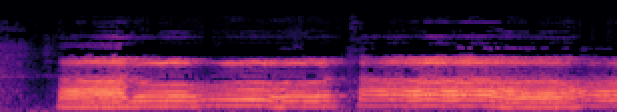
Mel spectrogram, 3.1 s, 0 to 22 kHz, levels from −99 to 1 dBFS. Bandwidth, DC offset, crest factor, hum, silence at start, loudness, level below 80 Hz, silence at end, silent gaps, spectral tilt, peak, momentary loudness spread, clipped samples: 11 kHz; under 0.1%; 16 dB; none; 0.3 s; -29 LUFS; -68 dBFS; 0 s; none; -6.5 dB/octave; -12 dBFS; 7 LU; under 0.1%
